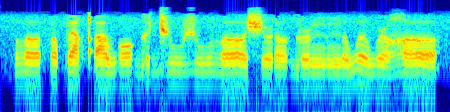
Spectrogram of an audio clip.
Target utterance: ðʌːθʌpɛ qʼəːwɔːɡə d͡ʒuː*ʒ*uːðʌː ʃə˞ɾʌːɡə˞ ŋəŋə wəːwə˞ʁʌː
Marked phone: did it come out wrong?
no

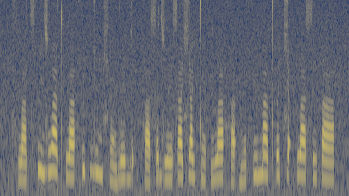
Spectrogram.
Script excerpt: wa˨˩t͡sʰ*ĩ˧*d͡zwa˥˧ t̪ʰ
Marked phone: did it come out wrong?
yes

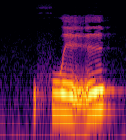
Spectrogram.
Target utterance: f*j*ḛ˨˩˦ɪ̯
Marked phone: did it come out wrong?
yes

